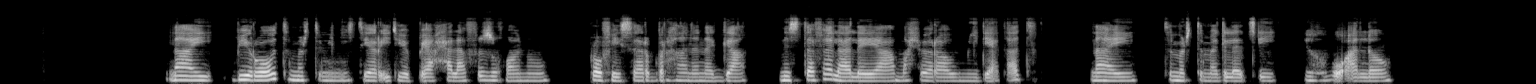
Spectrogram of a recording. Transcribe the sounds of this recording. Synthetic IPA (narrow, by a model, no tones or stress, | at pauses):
naj | biɾo̞t̪ʰɨmhɨɾt̪ʰiminist̪ʰeɾʔḭt̪ʰijo̞pʼjaħalafizɨxo̞nu | pɾo̞fe̞sɐɾbɨɾɦanɐnɐɡa | nɨzɨt̪ʰɐfɐlalɐjamaħbɐɾʔawimid̪ija̰t̪ʰa̰t̪ | naj | t̪ʰɨmhɨɾt̪ʰimɐɡlɐt͡sʼi | jɪhβṵʔa̰lːɐwu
